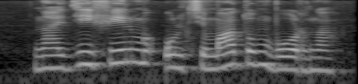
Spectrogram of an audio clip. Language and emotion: Russian, neutral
